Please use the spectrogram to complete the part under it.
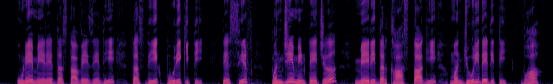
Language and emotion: Dogri, surprised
